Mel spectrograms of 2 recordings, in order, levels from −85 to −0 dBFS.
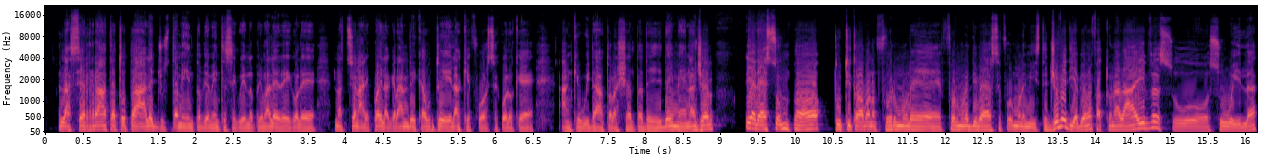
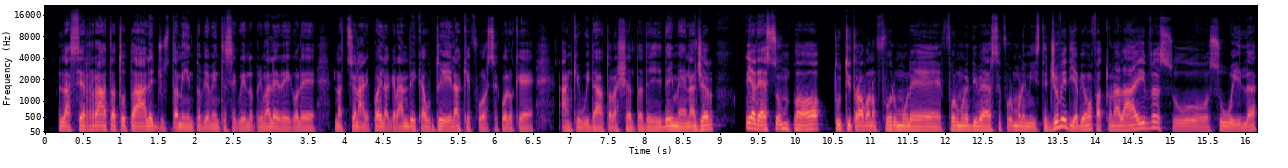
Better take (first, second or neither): second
